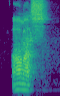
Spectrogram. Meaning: 1. en masse 2. in large amounts, massively 3. in sufficient amounts
- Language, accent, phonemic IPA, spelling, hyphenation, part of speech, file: French, Canada, /ɑ̃ mas/, en masse, en mas‧se, adverb, LL-Q150 (fra)-en masse.wav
